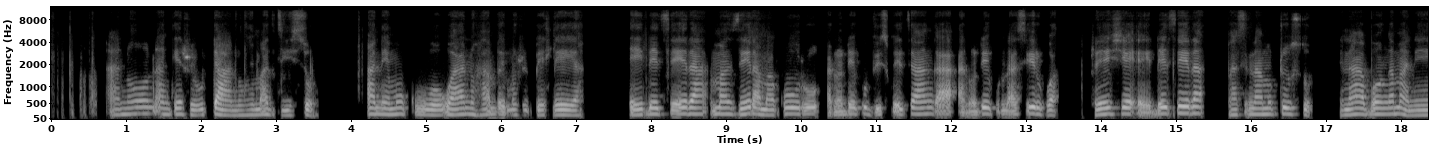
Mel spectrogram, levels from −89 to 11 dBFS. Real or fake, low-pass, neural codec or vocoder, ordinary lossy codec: fake; 10.8 kHz; autoencoder, 48 kHz, 128 numbers a frame, DAC-VAE, trained on Japanese speech; Opus, 32 kbps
